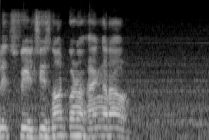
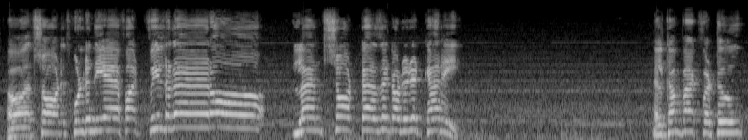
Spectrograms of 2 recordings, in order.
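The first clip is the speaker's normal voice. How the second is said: rising excited call, much higher; cricket commentator; 7 semitones higher than usual. Real, not acted. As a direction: call the catch as it hangs. Ball in the air, live call.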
